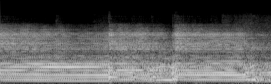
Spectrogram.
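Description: A KSM Music guitar pedal's distortion effect colours sustained electric guitar chords into a loud, buzzy, saturated tone, with a couple of chord changes over a few seconds.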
